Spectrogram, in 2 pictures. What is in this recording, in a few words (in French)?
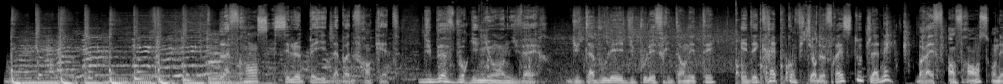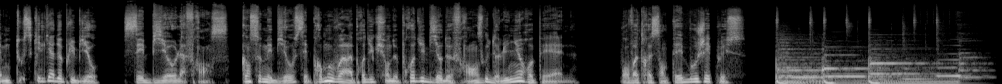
SPOT RADIO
